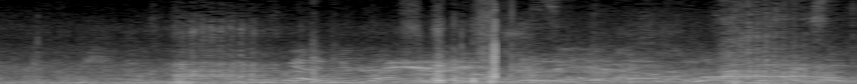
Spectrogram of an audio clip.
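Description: People talking in the background, with a single sharp click about two and a half seconds in.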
